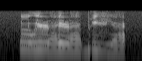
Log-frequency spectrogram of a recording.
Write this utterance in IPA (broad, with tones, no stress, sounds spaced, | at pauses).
l u˦ j ɭ æ̤˦ i̯ ɭ æ̤˦ b i˦ vʲ æ̤˦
